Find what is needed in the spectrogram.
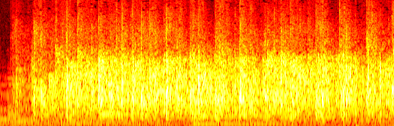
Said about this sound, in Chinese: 车厢里响起了鼓掌声，滴滴，鼹鼠巴士也。鸣笛回应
